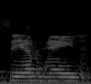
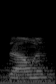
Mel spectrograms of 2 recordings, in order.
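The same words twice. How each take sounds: First: It is said as spelled, like Sam-hain. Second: It is said like sow-in, without the m. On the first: This is the speaker's habitual way of saying it. The speaker calls it wrong. "I call it Samhain" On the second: This is the actual pronunciation. The speaker calls it right. "I think it's actually pronounced Samhain"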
